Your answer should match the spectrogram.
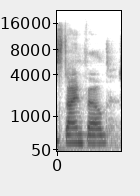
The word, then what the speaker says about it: Steinfeld: Steinfeld. – Like the pickles.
